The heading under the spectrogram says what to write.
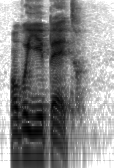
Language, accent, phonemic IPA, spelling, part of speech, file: French, France, /ɑ̃.vwa.je pɛtʁ/, envoyer paître, verb, LL-Q150 (fra)-envoyer paître.wav
- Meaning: to send someone packing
